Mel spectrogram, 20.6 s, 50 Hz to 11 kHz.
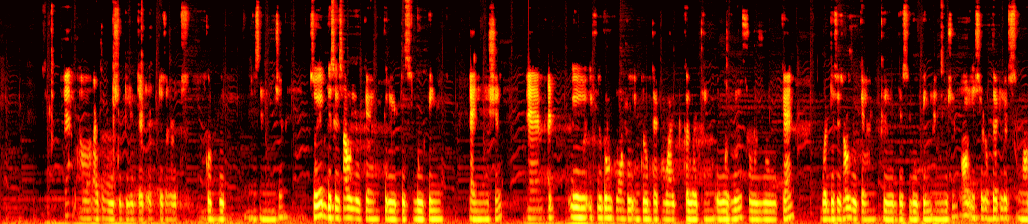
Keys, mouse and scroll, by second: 3.0 space, 10.8 space, 16.6 space, 18.9-20.5 drag.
